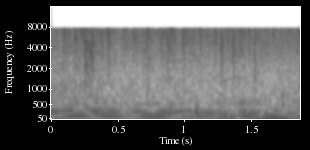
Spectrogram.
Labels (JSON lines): {"label": "biophony, midshipman", "recorder": "SoundTrap 500"}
